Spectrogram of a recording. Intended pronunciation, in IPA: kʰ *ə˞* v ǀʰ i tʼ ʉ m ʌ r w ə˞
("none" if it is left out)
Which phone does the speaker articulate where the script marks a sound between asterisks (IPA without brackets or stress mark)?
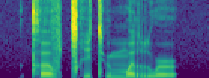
ɜ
